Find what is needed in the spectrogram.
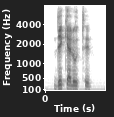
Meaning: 1. to uncap someone, to remove the cap from someone 2. to open any oblong or vertical object by withdrawing its top part, or to uncover the top of such an object by withdrawing what covers it
- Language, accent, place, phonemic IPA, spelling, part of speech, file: French, France, Lyon, /de.ka.lɔ.te/, décalotter, verb, LL-Q150 (fra)-décalotter.wav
